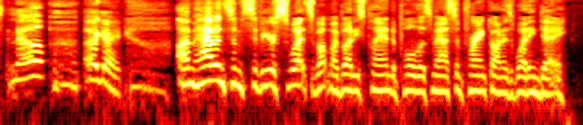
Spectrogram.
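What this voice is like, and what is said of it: Put-on dude voice. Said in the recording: “I'll put my dude voice on ... doing this all in a dude voice”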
